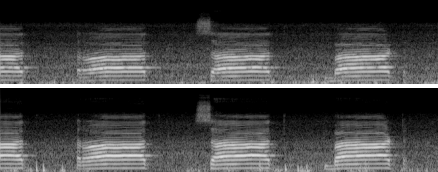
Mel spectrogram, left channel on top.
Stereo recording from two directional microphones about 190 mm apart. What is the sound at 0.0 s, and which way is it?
Speech, 55° right (ahead or behind).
